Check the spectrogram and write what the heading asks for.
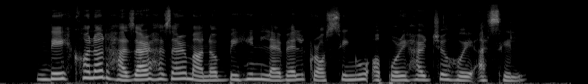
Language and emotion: Assamese, neutral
